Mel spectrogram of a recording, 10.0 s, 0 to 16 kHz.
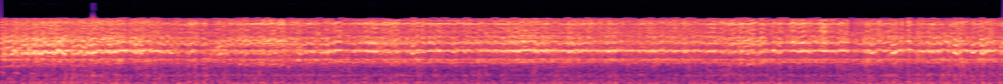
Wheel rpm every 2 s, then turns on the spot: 190, 220, 230, 230, 230.
none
